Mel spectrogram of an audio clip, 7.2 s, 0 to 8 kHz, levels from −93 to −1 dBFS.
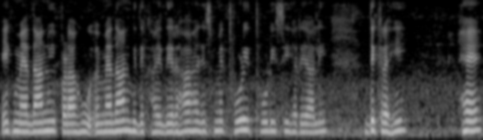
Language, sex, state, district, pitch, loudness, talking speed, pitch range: Hindi, female, Chhattisgarh, Bilaspur, 195 Hz, -31 LUFS, 150 wpm, 180-205 Hz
